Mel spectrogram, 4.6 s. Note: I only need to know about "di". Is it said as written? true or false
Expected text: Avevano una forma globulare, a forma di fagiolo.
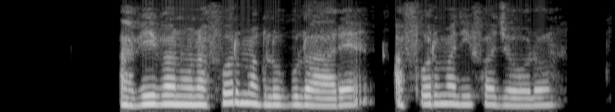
true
